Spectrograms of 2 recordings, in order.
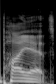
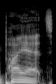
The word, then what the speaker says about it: Payet: going to be perfect pet though I'm going to stand by it in England he was Demitri payet he wasn't PA even though obviously it should be P all right I'm gonna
